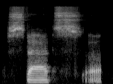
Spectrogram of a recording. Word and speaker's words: Staats: My handle on Twitter is Rich Staats.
